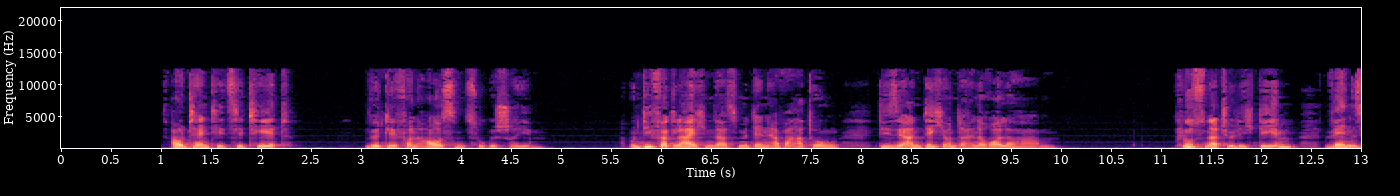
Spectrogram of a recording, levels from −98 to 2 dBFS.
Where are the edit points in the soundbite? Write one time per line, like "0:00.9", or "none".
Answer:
0:05.6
